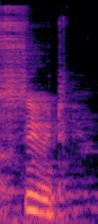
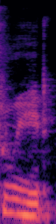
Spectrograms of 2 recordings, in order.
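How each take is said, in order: First: It is said with no 'w' sound, like suit. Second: It is said with a 'w' sound, like sweet. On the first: The speaker calls it wrong. "It's not suit" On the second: The speaker calls it right. "it's pronounced as sweet"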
